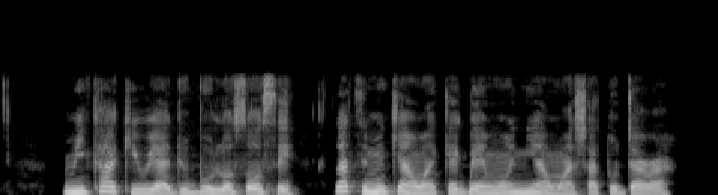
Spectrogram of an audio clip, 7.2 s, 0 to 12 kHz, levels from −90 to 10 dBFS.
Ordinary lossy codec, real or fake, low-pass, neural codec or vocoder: none; real; 7.2 kHz; none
